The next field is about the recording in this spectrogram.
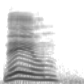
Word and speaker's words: Naaman: So Naaman, I think that's how you pronounce it, N-A-A-M-A-N, Naaman goes over and goes and takes the dip 7 times.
